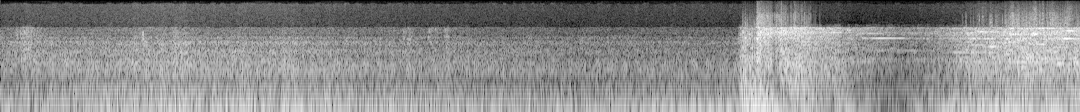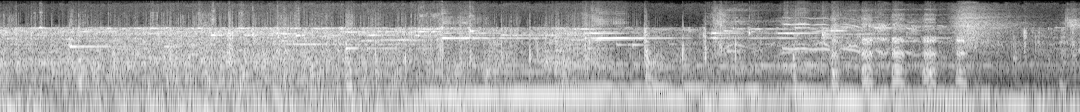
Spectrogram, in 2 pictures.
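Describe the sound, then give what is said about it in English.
Slowed-down glass tinkling: a sudden crash breaks through a steady rumble, then scattered high, stretched-out chimes and clinks trickle down alongside deep, drawn-out, falling tones. “I love the slow-mo because you can hear the tinkling of the glass.”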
